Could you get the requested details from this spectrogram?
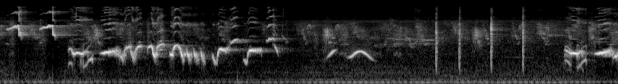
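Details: White-rumped shama (murai batu) from Sabah, Borneo, singing a rich, varied phrase of loud whistled and slurred notes, some rising and falling, mixed with sharp high chips and clicks; a steady low hum runs underneath.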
